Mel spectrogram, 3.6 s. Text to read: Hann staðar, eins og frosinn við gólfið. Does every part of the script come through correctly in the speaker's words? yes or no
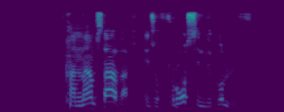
no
